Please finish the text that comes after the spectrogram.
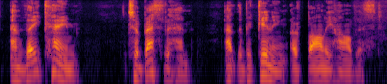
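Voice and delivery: plain reading voice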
